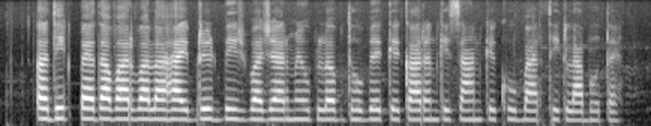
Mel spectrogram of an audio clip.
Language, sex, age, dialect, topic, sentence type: Magahi, female, 18-24, Southern, agriculture, statement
